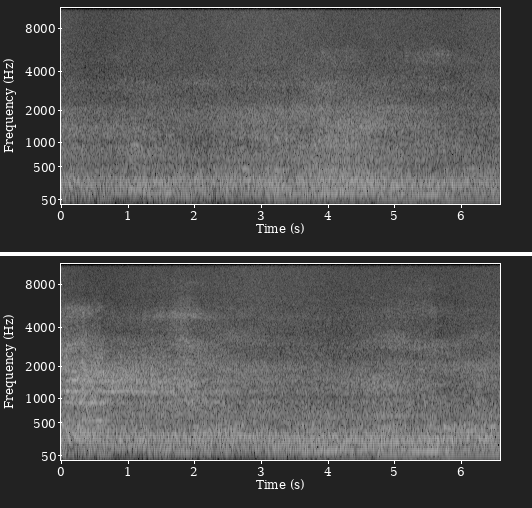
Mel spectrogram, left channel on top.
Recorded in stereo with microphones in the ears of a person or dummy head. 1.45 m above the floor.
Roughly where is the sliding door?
No sliding door in this recording.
